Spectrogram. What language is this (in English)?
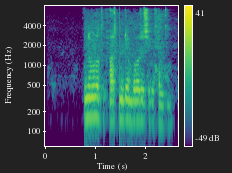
Bangla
